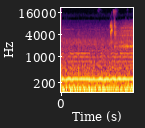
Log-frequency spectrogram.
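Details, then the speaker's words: Volvo 240 that sat 6–7 years, heard after a drive with the engine smoking heavily: steady low drone with a constant hum and no rhythm from the fuel pump; noisy, worn fuel pump that needs replacing. "Just got back from that drive and I don't know if you can hear it. Well, that's fuel pump."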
